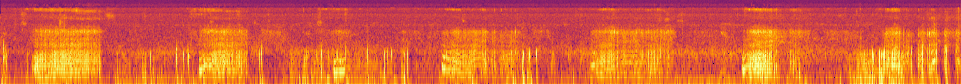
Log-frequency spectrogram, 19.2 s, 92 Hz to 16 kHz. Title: sleeping and snoring pt2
